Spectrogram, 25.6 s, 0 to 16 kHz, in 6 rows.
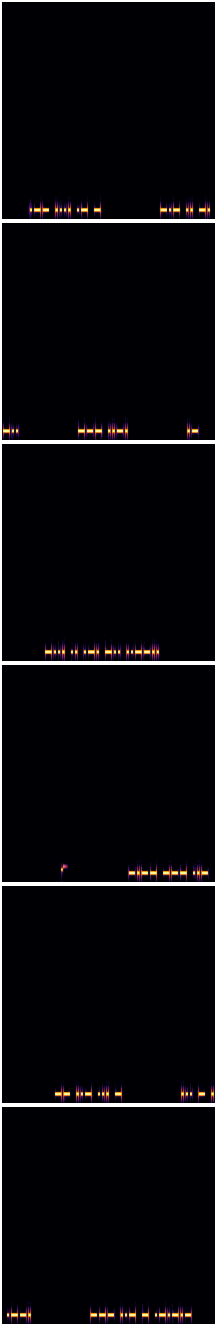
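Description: Morse code at 28 words per minute with four-times word spacing, sending sentences of common words: a steady mid-pitched tone keyed in rapid dots and dashes, sent in short word bursts separated by long silent gaps, with one brief click midway.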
